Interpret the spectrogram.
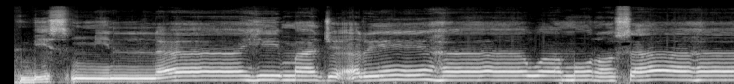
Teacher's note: yang asalnya majraha dibaca menjadi majriha ini namanya bacaan imalah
